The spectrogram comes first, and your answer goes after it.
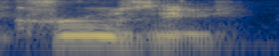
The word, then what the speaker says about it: Kroese: that prior to this it's actually cruzi cruzi okay well I'm glad I asked that on the air here and I apologize for that cruzi so no worries all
